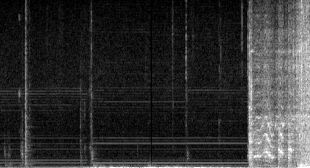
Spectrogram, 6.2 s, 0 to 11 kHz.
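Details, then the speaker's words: 1988 Jeep Comanche, sitting for a while, first start on a new battery: brief crank with a few clicks, catches almost at once and settles into a full, even run; healthy start. "well fired right up kind of amazing anyway"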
